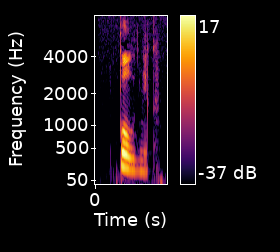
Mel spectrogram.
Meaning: afternoon snack, tea (light afternoon meal)
- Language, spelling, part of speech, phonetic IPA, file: Russian, полдник, noun, [ˈpoɫd⁽ʲ⁾nʲɪk], Ru-полдник.ogg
